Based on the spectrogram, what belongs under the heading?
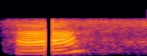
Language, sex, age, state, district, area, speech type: Assamese, female, 45-60, Assam, Darrang, rural, conversation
